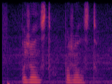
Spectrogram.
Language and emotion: Russian, neutral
